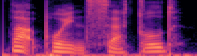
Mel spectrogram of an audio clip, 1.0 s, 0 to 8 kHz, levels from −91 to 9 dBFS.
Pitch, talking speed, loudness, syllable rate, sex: 160 Hz, 185 wpm, -20 LUFS, 5.2 syllables/s, female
